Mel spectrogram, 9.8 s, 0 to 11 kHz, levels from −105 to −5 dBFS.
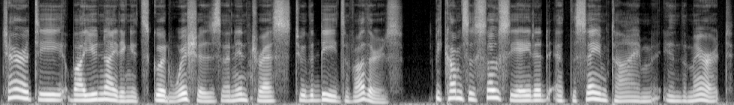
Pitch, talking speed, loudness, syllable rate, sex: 160 Hz, 135 wpm, -16 LUFS, 3.9 syllables/s, male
